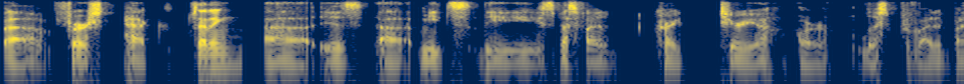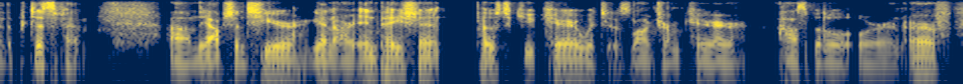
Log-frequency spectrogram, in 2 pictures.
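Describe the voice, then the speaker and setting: A man talks at a fairly slow pace in a very deep, low voice with vocal fry. His pitch varies the ordinary amount, while his loudness swings widely. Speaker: health data analyst presenter. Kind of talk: technical presentation. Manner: halting, many fillers.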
